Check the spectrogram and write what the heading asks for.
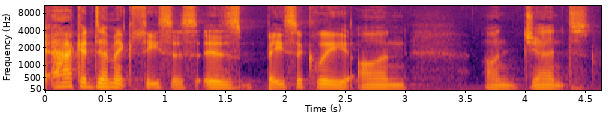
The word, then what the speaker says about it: djent: does it gent" and gent is spelled djent.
